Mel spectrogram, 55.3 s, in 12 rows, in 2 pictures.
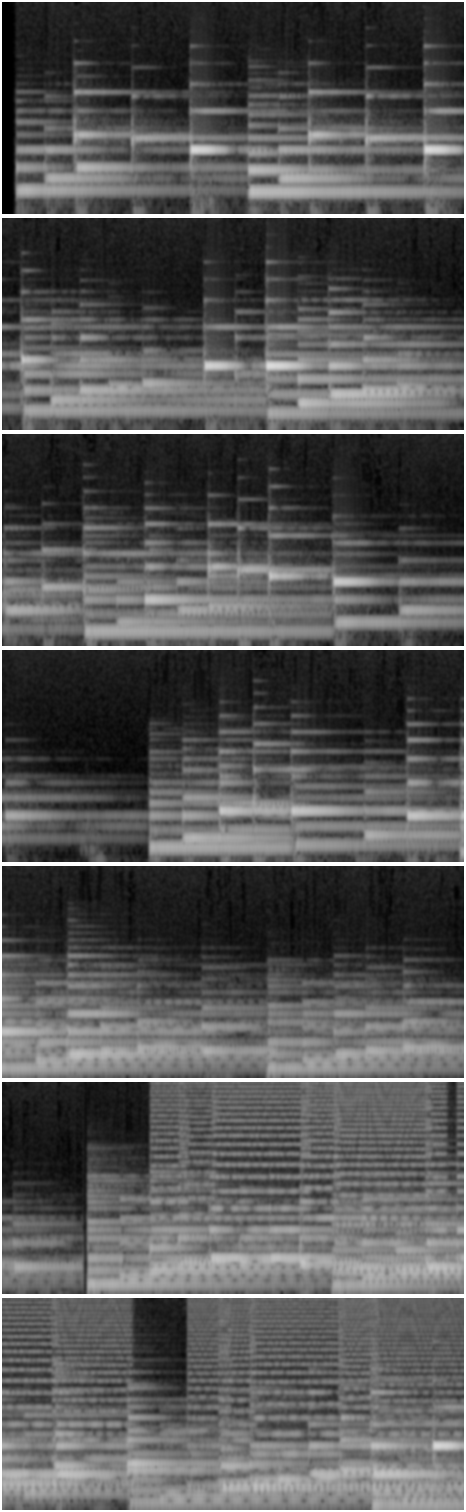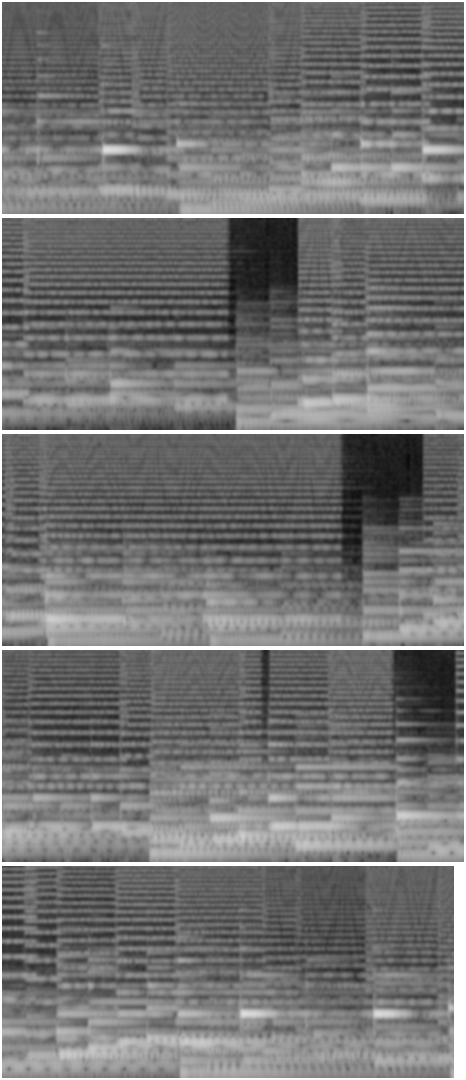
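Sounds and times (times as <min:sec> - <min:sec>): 
piano parts: 0:00.0 - 0:55.3.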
